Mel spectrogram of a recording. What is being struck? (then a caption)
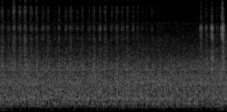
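Paper scratch-off coupon scratched with a plastic tool. A red plastic pen-like tool scratches the scratch-off grid of a small, flat paper parking coupon held on a desk. The result is a steady, quiet, bright rasping scrape with rhythmic strokes. Near the end, two sharper scratches stand out.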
